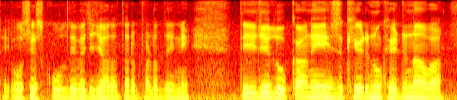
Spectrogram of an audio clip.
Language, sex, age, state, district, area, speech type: Punjabi, male, 18-30, Punjab, Patiala, rural, spontaneous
